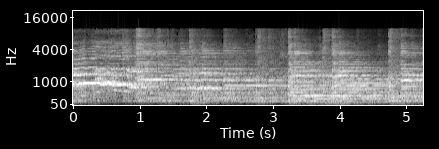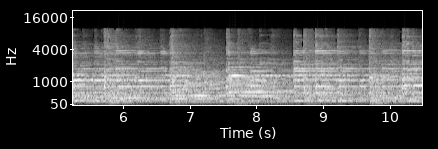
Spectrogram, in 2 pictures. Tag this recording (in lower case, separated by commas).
music, guitar, strum, flamenco, musical instrument, plucked string instrument, electric guitar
